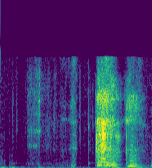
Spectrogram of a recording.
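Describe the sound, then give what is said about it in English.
Throat clearing from someone with a frog in the throat: soft low grunts, then two loud, harsh rasping hacks in quick succession. “Sorry, I've got a little bit of a frog in the throat.”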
